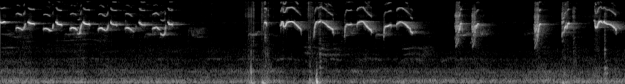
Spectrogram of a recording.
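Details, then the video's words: Lively, sharp-toned song of a kolibri wulung sunbird: tight series of tiny high twisting notes, then bold arched whistles interspersed with thin sharp ticks, pausing briefly between phrases. "Kolibri wulung gacor suara pedes"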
